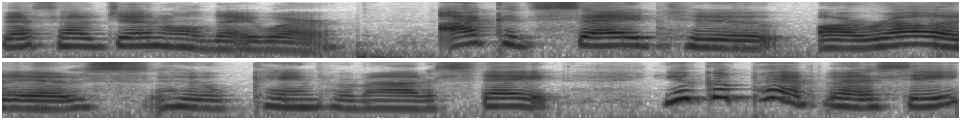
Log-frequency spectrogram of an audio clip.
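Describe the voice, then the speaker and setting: Speaking at a fairly slow pace with an American accent and ordinary pitch variation, the voice plays over music in the background. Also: woman. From western Pennsylvania, USA. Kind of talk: personal storytelling, family memories.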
